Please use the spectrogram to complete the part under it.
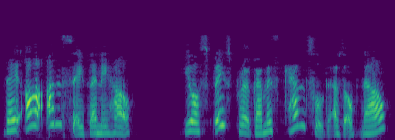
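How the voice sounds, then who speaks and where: A stern, unbending alien captain for a storybook reading, as a woman narrator puts her on. The voice sits high and lively, rising sharply on its demands. It comes over a dull, dry, lo-fi recording. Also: unhurried, breathy edge, dry recording, heavily acted. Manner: severe, emphatic.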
